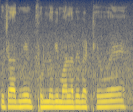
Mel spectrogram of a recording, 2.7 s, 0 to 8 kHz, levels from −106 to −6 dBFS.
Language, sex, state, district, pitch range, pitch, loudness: Hindi, male, Uttar Pradesh, Saharanpur, 145-150 Hz, 150 Hz, -12 LUFS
